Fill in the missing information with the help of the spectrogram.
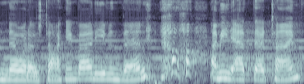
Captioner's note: laughs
